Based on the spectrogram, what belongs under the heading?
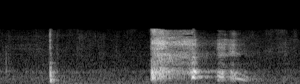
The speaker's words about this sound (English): That's okay, I'll try to be as hygiene as possible. Next time I'll do the elbow cough. And I don't think I'm that contagious.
